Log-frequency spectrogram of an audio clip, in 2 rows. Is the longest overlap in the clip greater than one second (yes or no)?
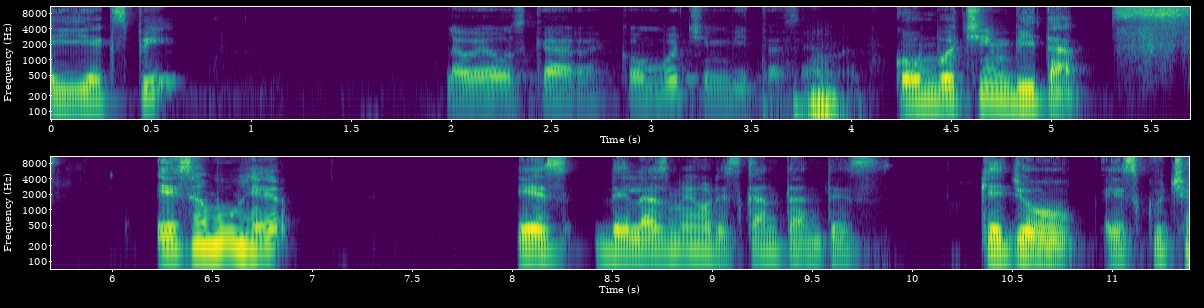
no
